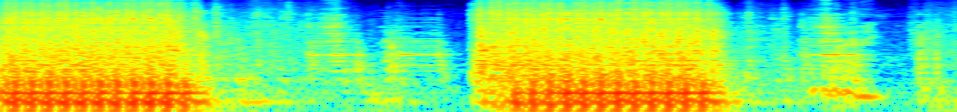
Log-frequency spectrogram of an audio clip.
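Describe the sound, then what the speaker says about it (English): A sewing machine runs in two steady bursts of rapid mechanical stitching, straight-stitching a baby quilt for beginners, with brief quieter pauses between the close, loud runs. "So as I stitch, I'm literally going to remove my pins."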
